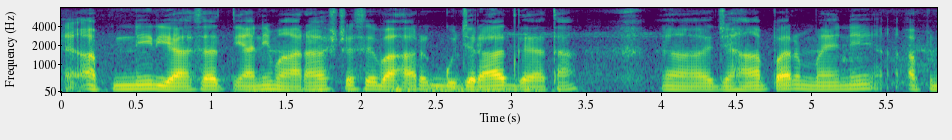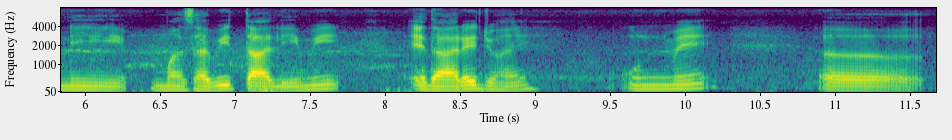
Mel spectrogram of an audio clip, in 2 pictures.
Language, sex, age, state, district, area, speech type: Urdu, male, 60+, Maharashtra, Nashik, urban, spontaneous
